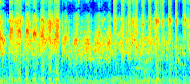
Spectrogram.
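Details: Pet budgerigar, described as looking happy today, giving a dense, continuous high-pitched warbling chatter of fast twittering notes with rapid scratchy trills.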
